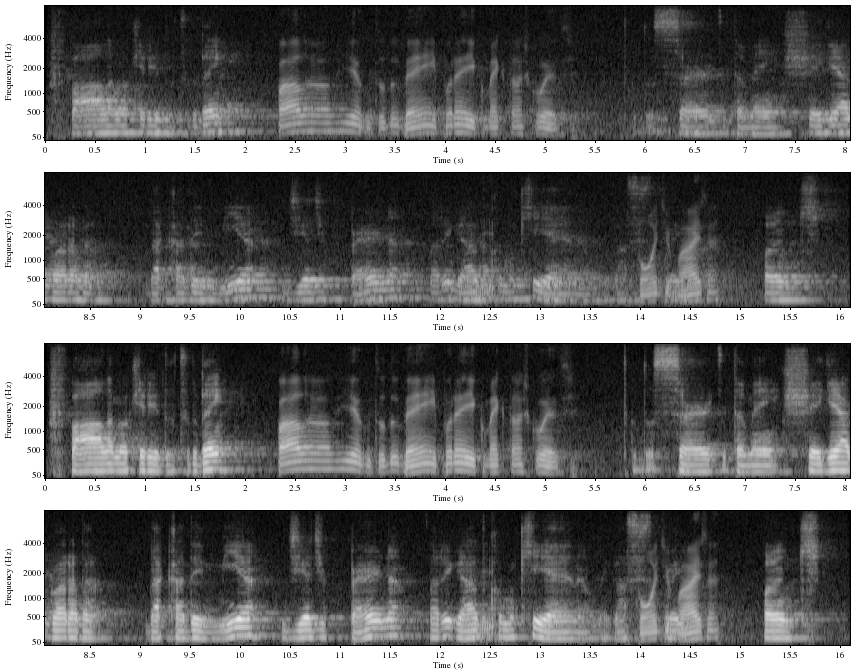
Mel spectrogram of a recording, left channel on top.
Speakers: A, on the right; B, on the right.
A: Fala, meu querido, tudo bem?
B: Fala, meu amigo, tudo bem? E por aí, como é que estão as coisas?
A: Tudo certo também. Cheguei agora da, da academia, dia de perna, tá ligado
B: E
A: como que é, né? O negócio
B: bom demais,
A: foi
B: né?
A: punk.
